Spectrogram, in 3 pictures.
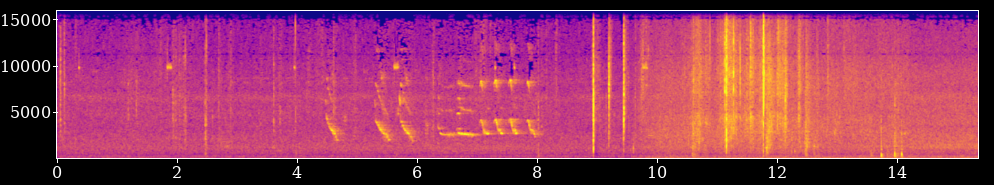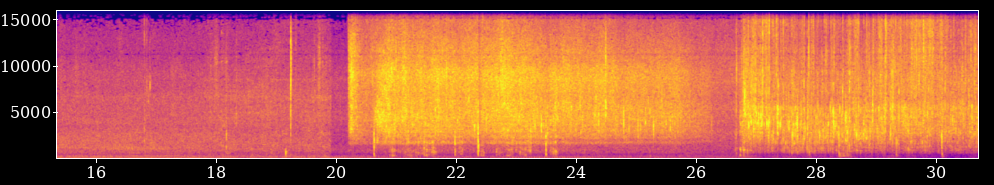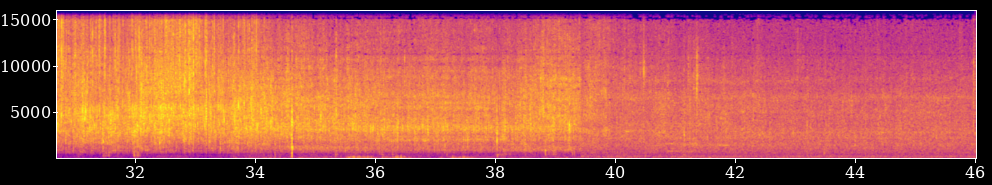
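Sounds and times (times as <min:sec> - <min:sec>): garlic sizzling in hot oil: 0:20.2 - 0:39.7.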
